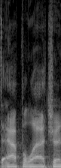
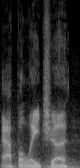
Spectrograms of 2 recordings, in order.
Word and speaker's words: Appalachia: Tell her it's pronounced Appalachia, not Appalachia. Let's just go ahead and do that.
